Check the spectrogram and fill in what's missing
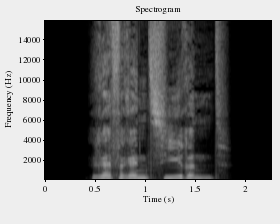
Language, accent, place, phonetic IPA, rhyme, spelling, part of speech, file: German, Germany, Berlin, [ʁefəʁɛnˈt͡siːʁənt], -iːʁənt, referenzierend, verb, De-referenzierend.ogg
- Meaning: present participle of referenzieren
